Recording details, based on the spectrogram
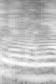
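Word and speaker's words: pneumonia: लोग जानते भी होंगे निमोनिया के पी से शुरू होता है ठीक है निमोनिया का स्पेलिंग पी से शुरू होता है पी एन ई यू एम ओ एन आई ए ये न्यूमोनिया का स्पेलिंग है न्यूमोनिया ठीक है चलिए प्रश्न क्रमांक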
